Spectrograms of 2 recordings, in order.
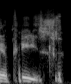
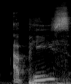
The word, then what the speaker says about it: Appice: So Ronnie James, him and Vinny Appice got together. We interviewed Mr. Vinny. Is it Appice or Appice? It's pronounced either way. He answers to both.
